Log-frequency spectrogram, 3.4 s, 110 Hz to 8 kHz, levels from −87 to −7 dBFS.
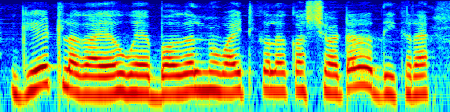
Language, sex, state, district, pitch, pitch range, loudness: Hindi, female, Jharkhand, Garhwa, 235 Hz, 225-250 Hz, -14 LUFS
